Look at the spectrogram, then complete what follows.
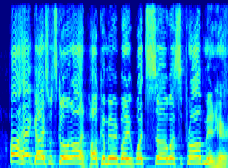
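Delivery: very high voice, talking through stuffed mouth. Retelling a teammate walking in eating pizza: imitating talking with mouth full. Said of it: "Two huge pieces of pepperoni pizza in his yap".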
